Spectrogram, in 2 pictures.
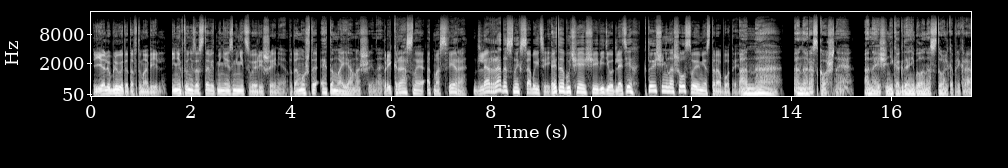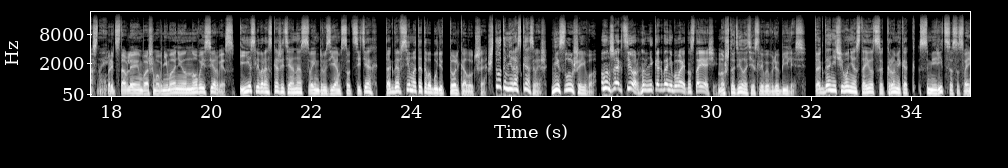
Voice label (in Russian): Эталонный универсальный мужской голос. Очень гибкий; Мужские голоса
